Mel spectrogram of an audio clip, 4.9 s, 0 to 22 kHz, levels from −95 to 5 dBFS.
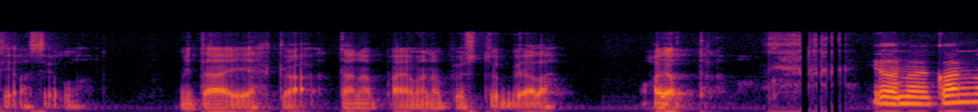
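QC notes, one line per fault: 4.00–4.22 s, packet loss on an ADPCM call: about 140 ms drops to silence in hard-edged gaps across 220 ms, the longest 40 ms, suggesting roughly fifteen lost packets. The decoder's predictor and step size drift from the sender's, so sound resumes slightly distorted.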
